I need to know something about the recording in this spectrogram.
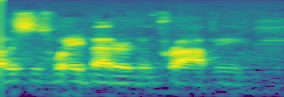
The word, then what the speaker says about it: Propy: Can you spell it out for me? Yeah, PROPY. Propy?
